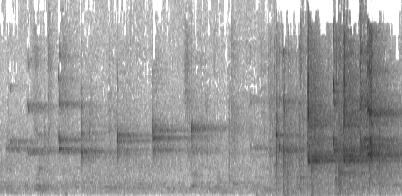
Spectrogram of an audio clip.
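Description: Rackets smack a shuttlecock back and forth in quick sharp hits.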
